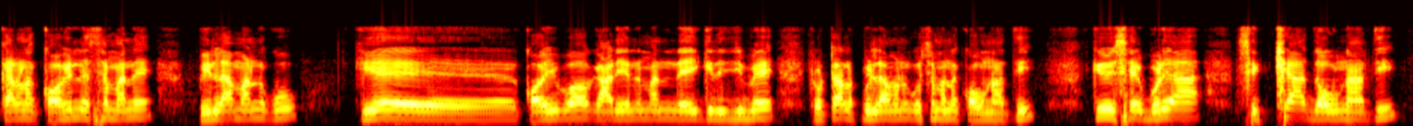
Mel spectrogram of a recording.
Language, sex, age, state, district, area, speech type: Odia, male, 45-60, Odisha, Kendrapara, urban, spontaneous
